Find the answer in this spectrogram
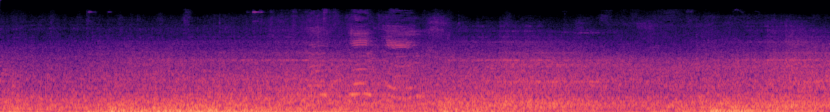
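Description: City street noise picked up by a handheld phone: a steady rumble of traffic and general hubbub, heaviest in the low range, with faint voices in the mix.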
